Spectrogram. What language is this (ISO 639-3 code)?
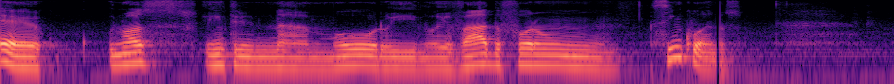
por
